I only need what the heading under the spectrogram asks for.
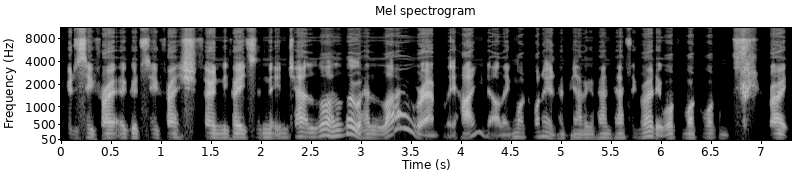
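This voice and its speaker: A man's voice: fairly low pitch, very fast, sharp tone, no room sound, rough recording. A man hosting a livestream, chatting casually and greeting viewers in a campy manner. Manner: campy, calls listeners darling. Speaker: livestream host.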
